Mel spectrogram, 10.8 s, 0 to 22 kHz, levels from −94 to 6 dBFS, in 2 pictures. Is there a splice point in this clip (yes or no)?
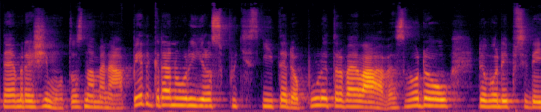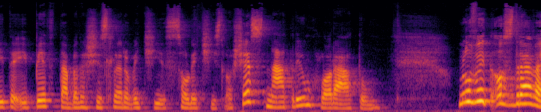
no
